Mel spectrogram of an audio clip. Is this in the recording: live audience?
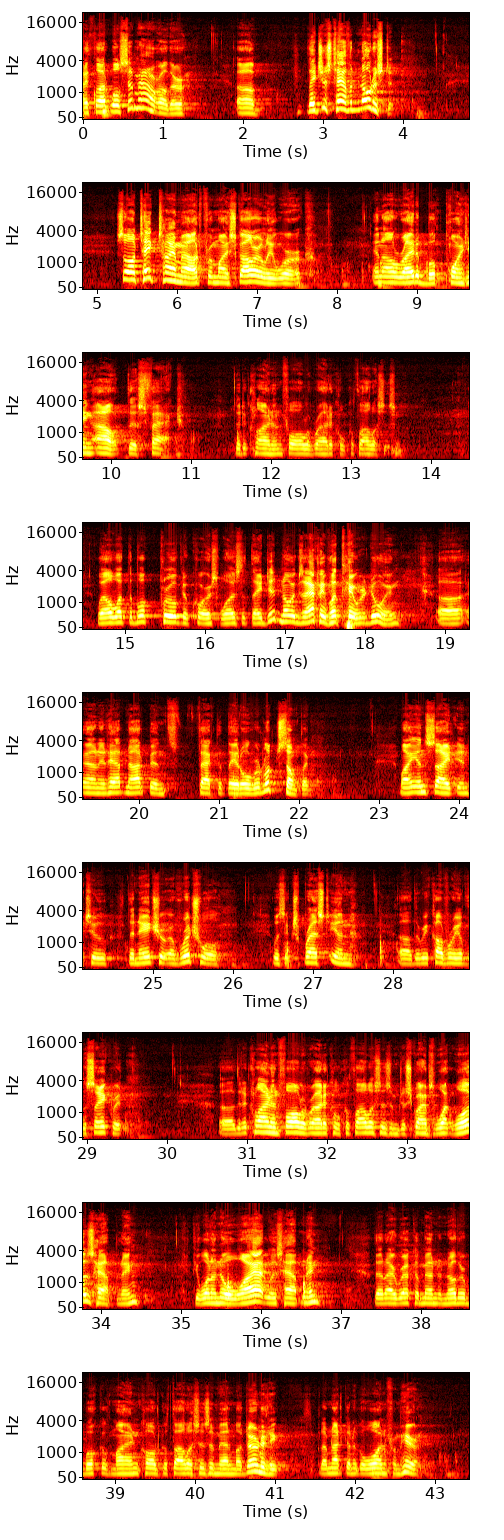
yes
